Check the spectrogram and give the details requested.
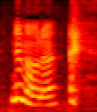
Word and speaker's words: Nimona: Nimona. I can never say the name right. I always want to say it like it's fucking ammonia. It's not. Nimona.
